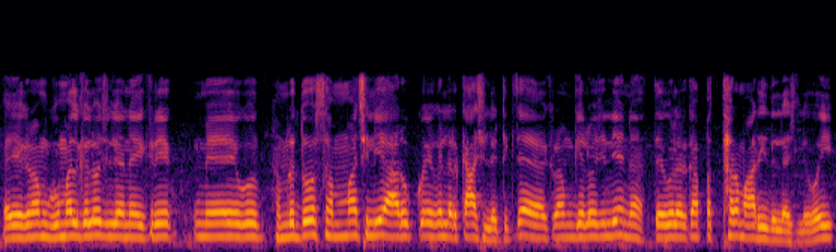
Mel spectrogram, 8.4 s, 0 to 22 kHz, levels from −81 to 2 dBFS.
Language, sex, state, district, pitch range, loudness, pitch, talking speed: Magahi, male, Bihar, Jamui, 160-175 Hz, -19 LUFS, 170 Hz, 260 wpm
